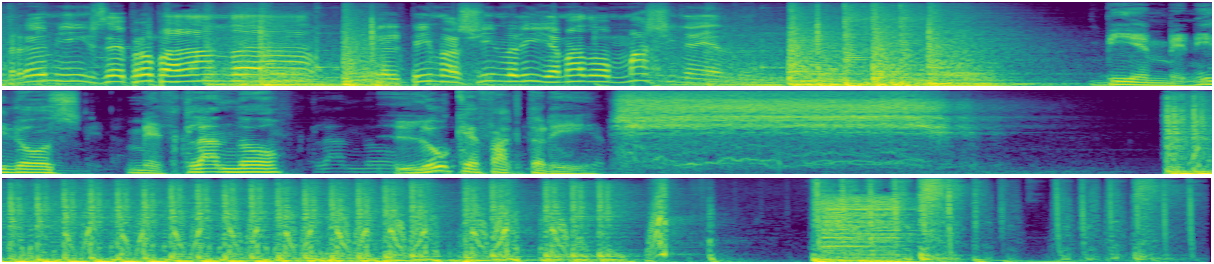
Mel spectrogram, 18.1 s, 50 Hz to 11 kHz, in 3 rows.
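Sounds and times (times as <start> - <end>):
speech: 0.1 - 3.8, 5.5 - 9.9
punchy electronic beat: 3.8 - 5.0, 11.9 - 15.2, 16.2 - 18.1
rapid turntable scratching: 11.9 - 18.1.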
